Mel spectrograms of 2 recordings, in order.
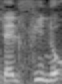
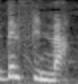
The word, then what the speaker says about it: Delfina: Fräulein Delfino, vous désirez une tasse de café? Oui, je veux bien, mais j'aimerais que vous me fassiez le plaisir de prononcer mon prénom correctement. C'est Delphina.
